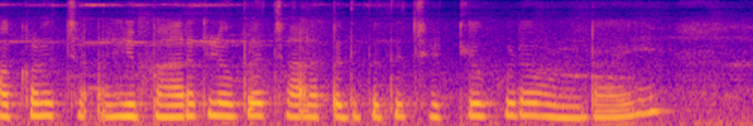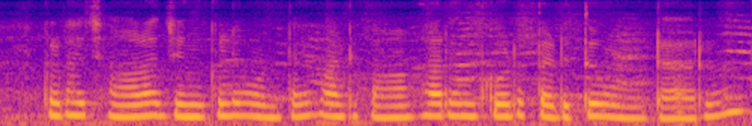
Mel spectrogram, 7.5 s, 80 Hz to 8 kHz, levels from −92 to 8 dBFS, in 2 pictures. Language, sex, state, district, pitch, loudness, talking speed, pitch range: Telugu, female, Andhra Pradesh, Chittoor, 250 Hz, -16 LUFS, 150 wpm, 240-255 Hz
